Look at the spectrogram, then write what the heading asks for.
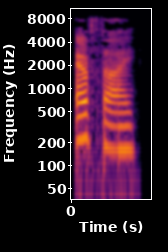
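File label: "aphthae", British English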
